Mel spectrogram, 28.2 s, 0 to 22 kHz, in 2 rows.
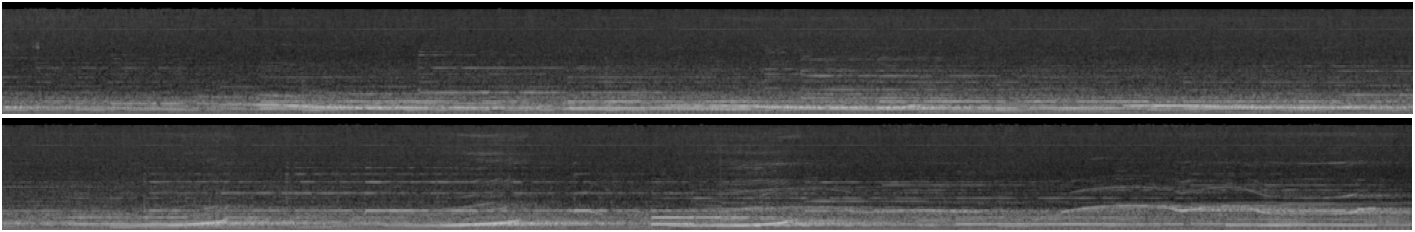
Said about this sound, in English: As you listen, you turn your attention to other humpbacks singing. At first, they sound like your own echo because they are singing the same song as you. Some are close by, 100 feet away, a few hundred feet away.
